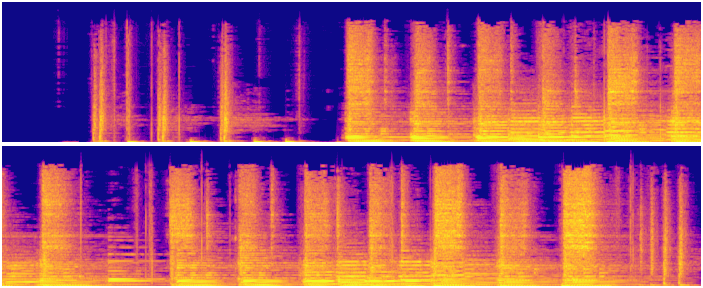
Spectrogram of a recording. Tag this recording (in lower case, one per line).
music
